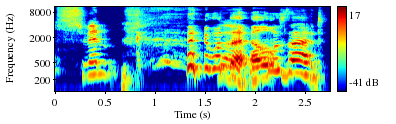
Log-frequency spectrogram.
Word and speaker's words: Svend: But definitely not like, if you look at it, that's not how you say it. And that's not how we spell it today. It's just what I'm meaning. Like it's SVEND. Sven.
